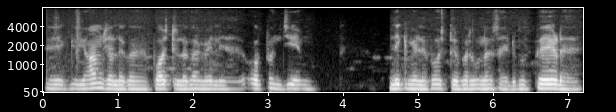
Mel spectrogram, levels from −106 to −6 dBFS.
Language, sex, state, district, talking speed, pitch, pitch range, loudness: Rajasthani, male, Rajasthan, Churu, 175 wpm, 145 Hz, 140-155 Hz, -19 LUFS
